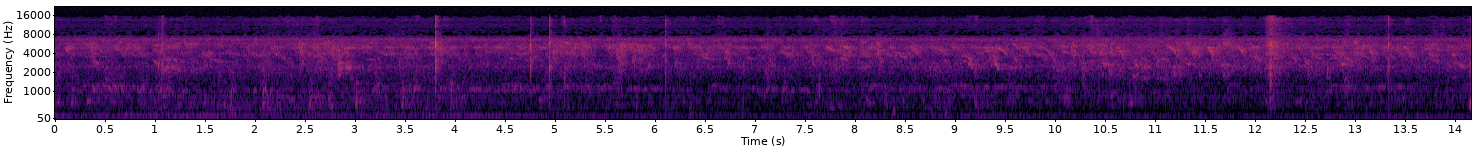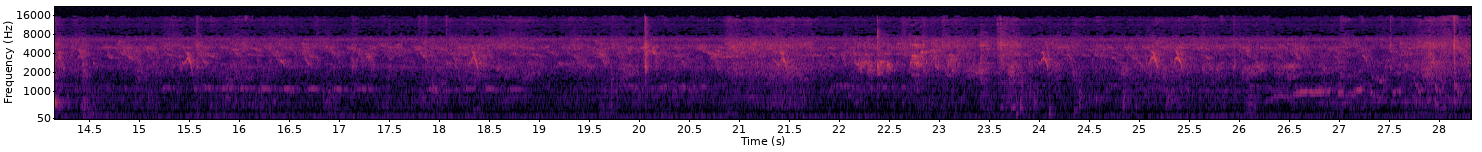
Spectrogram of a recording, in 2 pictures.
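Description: Near silence with faint bird calls in the background and scattered soft clicks.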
